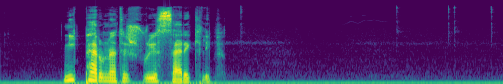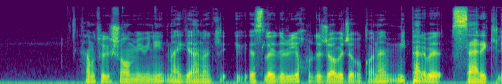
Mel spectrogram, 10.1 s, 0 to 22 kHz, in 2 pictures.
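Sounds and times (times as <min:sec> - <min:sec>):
low steady hum: 0:00.0 - 0:10.0
computer mouse clicks: 0:03.9 - 0:05.0.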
